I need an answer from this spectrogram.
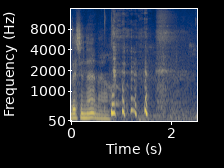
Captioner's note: laughing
